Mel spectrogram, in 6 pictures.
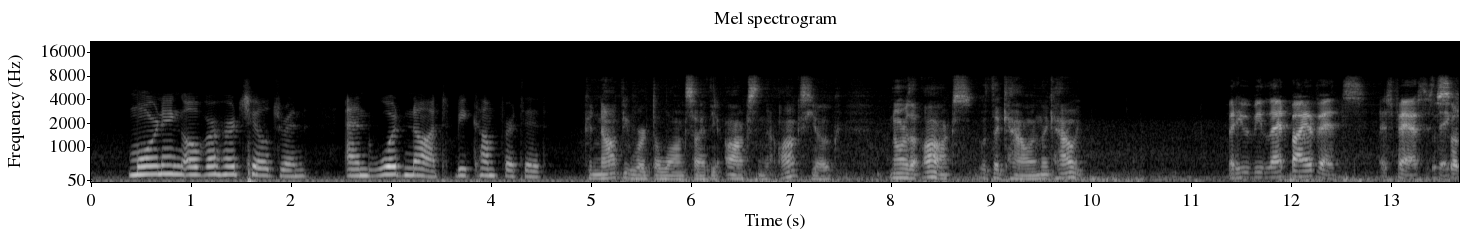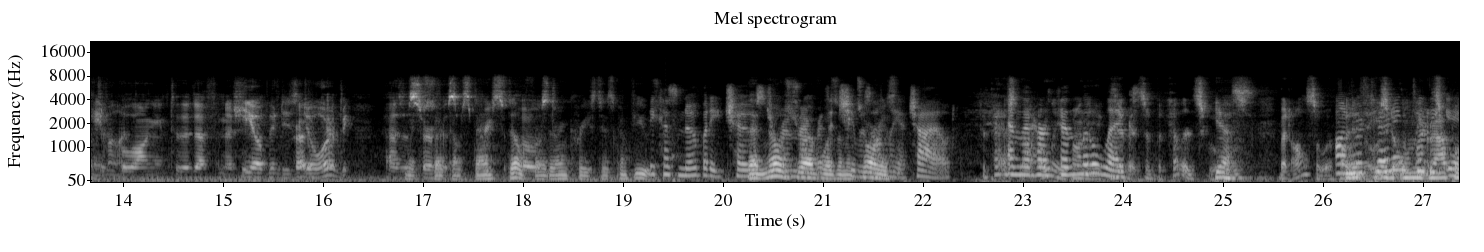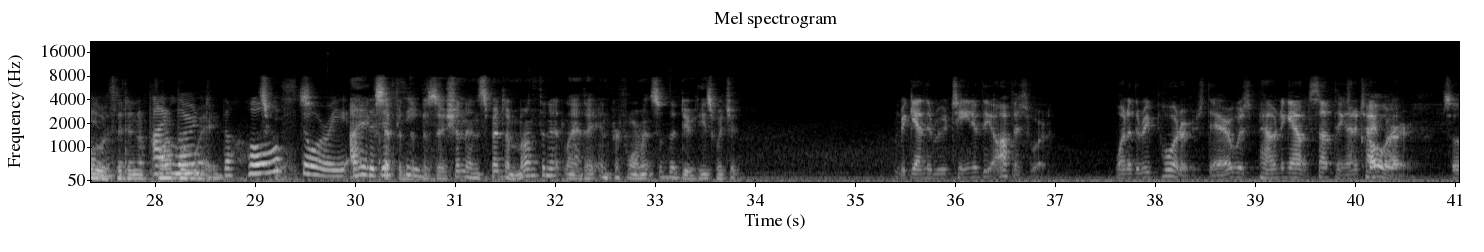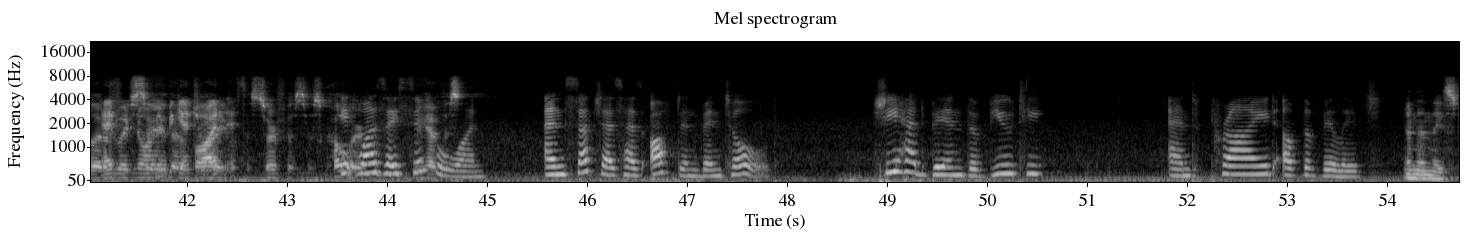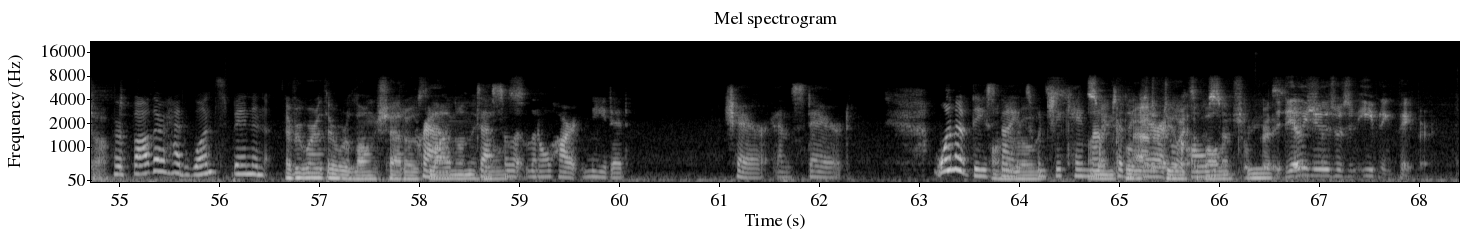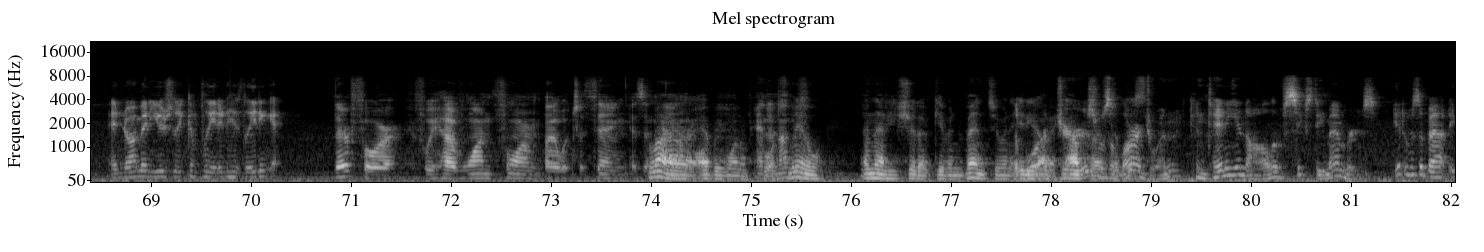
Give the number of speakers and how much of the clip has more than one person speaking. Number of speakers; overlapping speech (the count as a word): eight, about 35%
